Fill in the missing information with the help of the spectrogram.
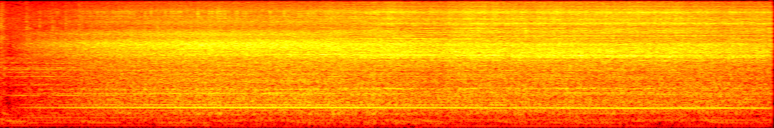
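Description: Table saw ripping a narrow wooden strip fed along its fence: a steady motor-and-blade whine under the rasp of the cut. It swells up over the first couple of seconds and then holds.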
